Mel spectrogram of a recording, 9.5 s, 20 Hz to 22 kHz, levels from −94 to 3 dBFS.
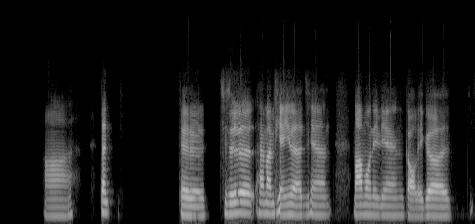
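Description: Repeated packet loss (robotic sound) strikes twice, from 3.81 to 3.97 s and again from 4.63 to 4.78 s. In each stretch four separate gaps open in quick succession, none longer than about 24 ms. The receiver covers each hole by extending the last stretch of speech. Because the gaps keep coming, close to half of each span is this stand-in audio, so the speech turns choppy and mechanical, with fragments missing between the patches.

Short concealed packet loss follows at 6.04 to 6.12 s and at 7.58 to 7.65 s. Each is two adjacent 20 ms losses back to back. The decoder bridges each pair by continuing the preceding sound, following its pitch where the speech was voiced and using shaped noise where it was not, then blends back into the real signal. The result is a brief smear or wobble, and a quick consonant in the gap may drop out.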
